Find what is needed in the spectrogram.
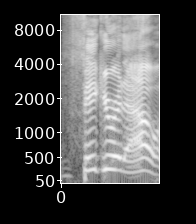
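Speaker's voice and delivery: high-pitched mimicry of a snappy server; impatient shop woman. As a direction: imitate her losing patience with him. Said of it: "couldn't order fast enough".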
